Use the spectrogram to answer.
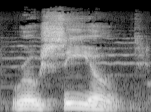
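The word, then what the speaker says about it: Rocío: For my friends listening in on our prayer time, her name is pronounced Rocio, from the emphasis on the sea, as in the town in Spain and the Spanish translation of Psalm 110, verse 3, of the dew of the morning.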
